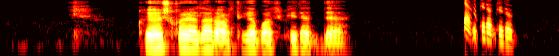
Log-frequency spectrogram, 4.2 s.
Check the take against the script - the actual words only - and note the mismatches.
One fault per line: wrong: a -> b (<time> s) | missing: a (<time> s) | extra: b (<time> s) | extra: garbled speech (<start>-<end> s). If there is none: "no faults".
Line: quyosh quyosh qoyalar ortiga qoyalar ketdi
missing: quyosh (1.3 s)
wrong: qoyalar -> botib (2.0 s)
